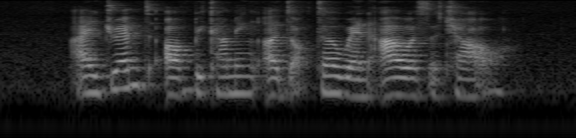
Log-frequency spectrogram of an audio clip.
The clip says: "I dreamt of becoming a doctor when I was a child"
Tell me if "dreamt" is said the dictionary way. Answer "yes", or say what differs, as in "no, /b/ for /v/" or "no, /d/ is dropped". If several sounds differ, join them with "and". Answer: yes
